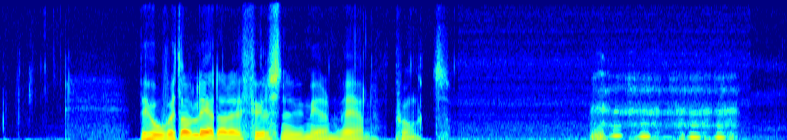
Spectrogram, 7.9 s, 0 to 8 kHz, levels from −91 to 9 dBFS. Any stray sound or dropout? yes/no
yes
